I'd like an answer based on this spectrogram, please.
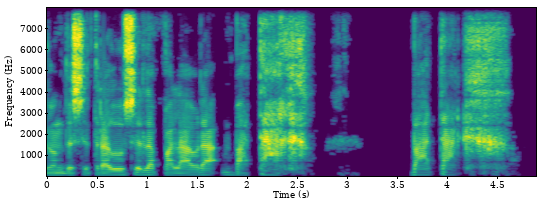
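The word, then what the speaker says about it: בטח: Entonces ahí tiene una pronunciación con una J al final. Se deletrea de la siguiente manera. B, A, T, A, K, G. Bataj. Bataj. ¿Listo? B-A-T-A-K-G. K-J, perdón. B-A-T-A-K-J. Bataj.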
